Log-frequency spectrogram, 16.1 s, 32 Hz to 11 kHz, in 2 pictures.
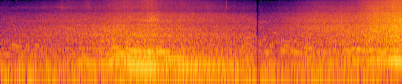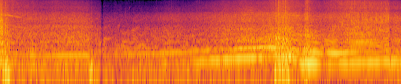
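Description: Sports cars accelerating past one after another on a hill climb, their engine notes rising as they come. The loudest pass, about halfway through, is a Porsche 911 Turbo's flat-six sweeping by close. Another car passes near the end, its note dropping as it goes by.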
